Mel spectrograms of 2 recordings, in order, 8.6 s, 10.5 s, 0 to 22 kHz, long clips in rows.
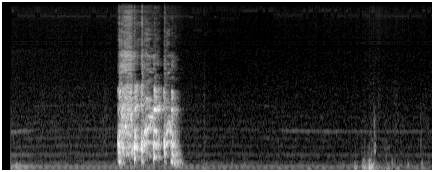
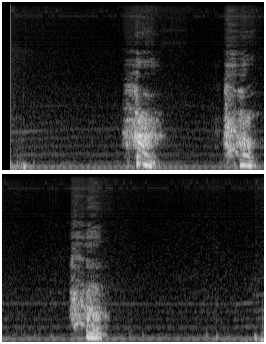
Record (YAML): cough_length: 8.6 s
cough_amplitude: 32144
cough_signal_mean_std_ratio: 0.31
exhalation_length: 10.5 s
exhalation_amplitude: 13749
exhalation_signal_mean_std_ratio: 0.41
survey_phase: alpha (2021-03-01 to 2021-08-12)
age: 65+
gender: Male
wearing_mask: 'No'
symptom_none: true
smoker_status: Ex-smoker
respiratory_condition_asthma: false
respiratory_condition_other: false
recruitment_source: REACT
submission_delay: 3 days
covid_test_result: Negative
covid_test_method: RT-qPCR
